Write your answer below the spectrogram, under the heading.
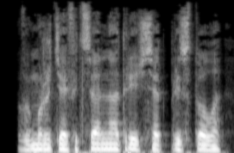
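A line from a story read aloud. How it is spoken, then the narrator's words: Quiet mumble. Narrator (Russian): пробормотал четвертый, обычно самый молчаливый и неконфликтный член Совета Империи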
